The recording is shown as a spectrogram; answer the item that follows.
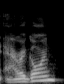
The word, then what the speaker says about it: Aragorn: when I say no if you pronounce all the names right you would have to roll both the ours in Aragorn is that true is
